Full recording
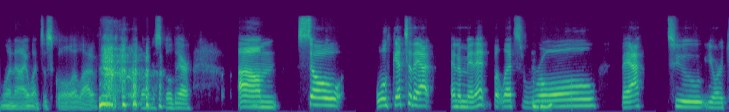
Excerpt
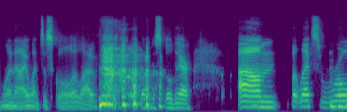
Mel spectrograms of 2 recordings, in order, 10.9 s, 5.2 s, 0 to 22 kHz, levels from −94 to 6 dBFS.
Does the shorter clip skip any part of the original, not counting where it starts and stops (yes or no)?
yes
